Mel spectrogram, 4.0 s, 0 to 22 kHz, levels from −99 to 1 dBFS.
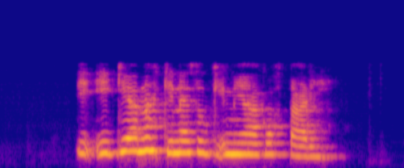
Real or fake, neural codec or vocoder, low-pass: fake; codec, 16 kHz, 8 kbps, FreqCodec, smaller model; 5.4 kHz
